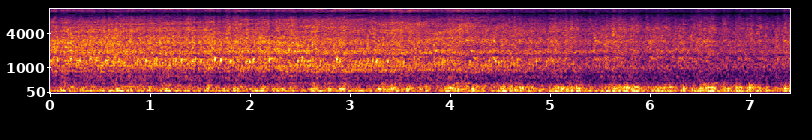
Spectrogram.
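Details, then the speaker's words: 1992 Chevy OBS 454SS truck with GM Performance 1000hp ZZ632 big-block and 3-inch exhaust, normal start and idle: loud, steady deep even burble, no knocks, ticks or misfires, though quieter than expected for its size. "Quiet. Like, it's a lot quieter than I thought, but when I looked at what mufflers they use, it's all 3-inch, but the muffler's like that big."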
